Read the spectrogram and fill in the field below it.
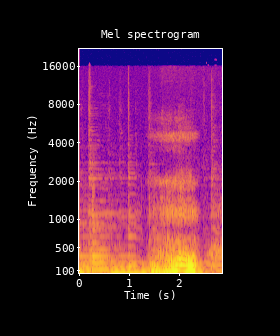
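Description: A single person snores in a deep, rumbling breath, the rough low rasp swelling and then fading out, close by and fairly quiet, with no talking.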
